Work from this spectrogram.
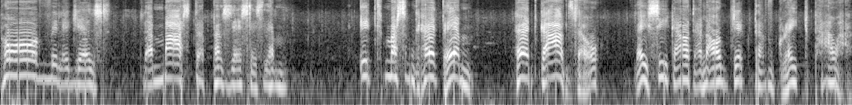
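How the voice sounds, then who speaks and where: Putting on a character voice pitched high for a man, he speaks at a very slow pace with long, frequent pauses over clear background noise. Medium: video game.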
